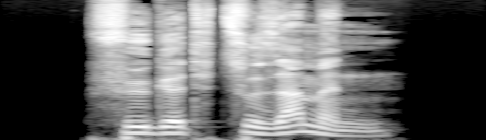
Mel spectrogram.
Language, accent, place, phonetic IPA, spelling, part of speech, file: German, Germany, Berlin, [ˌfyːɡət t͡suˈzamən], füget zusammen, verb, De-füget zusammen.ogg
- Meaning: second-person plural subjunctive I of zusammenfügen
